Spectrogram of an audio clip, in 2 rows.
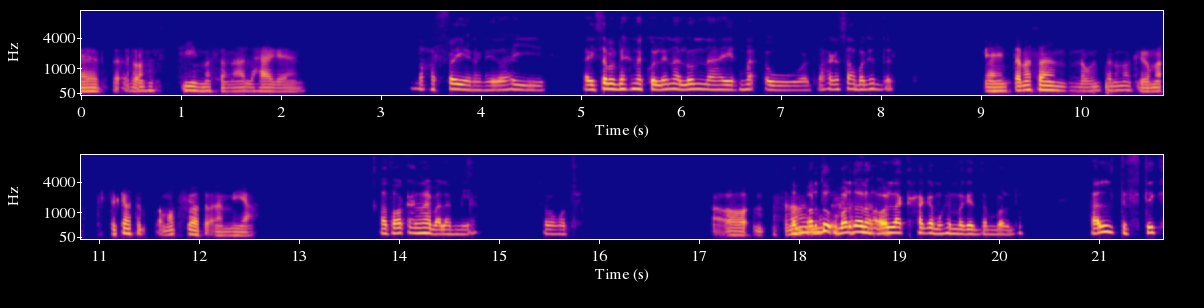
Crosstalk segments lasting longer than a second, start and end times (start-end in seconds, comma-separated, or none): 17.9-19.1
